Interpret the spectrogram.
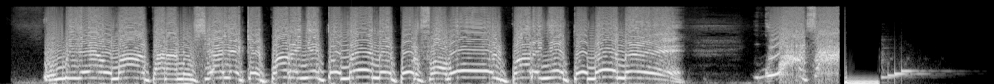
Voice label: earrape

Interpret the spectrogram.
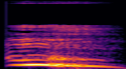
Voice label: oof slowed down; roblox

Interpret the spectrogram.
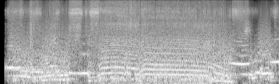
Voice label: bass boosted

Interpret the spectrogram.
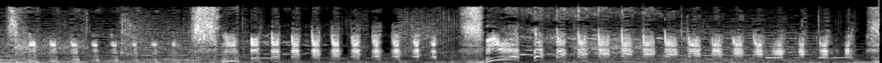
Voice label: laughing english; goku black

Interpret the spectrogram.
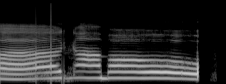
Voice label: omg reverse

